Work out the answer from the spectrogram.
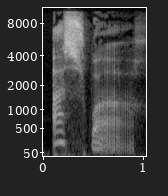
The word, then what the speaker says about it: asseoir: Asseoir, okay, remember you've got this beautiful but then phonetically doesn't exist. Asseoir, remember double S here, it's really strong s, really strong S, okay, so asseoir.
